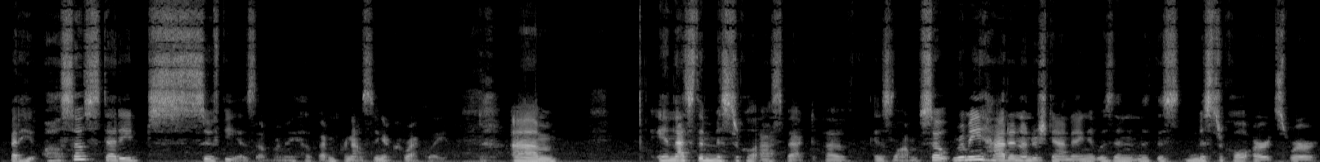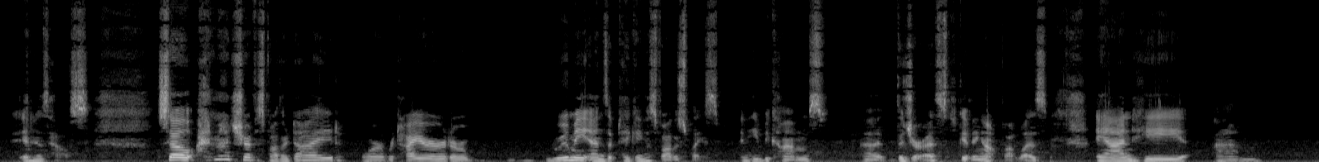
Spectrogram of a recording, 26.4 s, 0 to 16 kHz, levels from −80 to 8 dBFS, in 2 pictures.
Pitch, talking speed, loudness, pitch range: 165 Hz, 150 wpm, -25 LUFS, 150-195 Hz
